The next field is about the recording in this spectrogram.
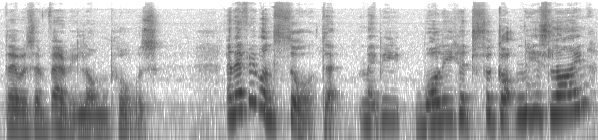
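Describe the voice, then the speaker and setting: A woman reading a devotional reflection as gentle, measured storytelling with deliberate pauses. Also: on the high side, very animated, slightly rough. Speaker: reader of her own devotional reflection. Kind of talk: scripted devotional reflection, storytelling read aloud.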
